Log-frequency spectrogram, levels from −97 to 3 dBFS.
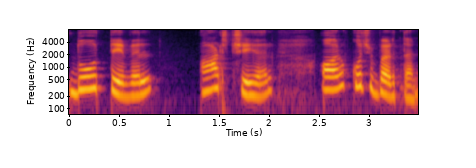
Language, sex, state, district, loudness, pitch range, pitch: Hindi, female, Delhi, New Delhi, -17 LUFS, 220-300 Hz, 265 Hz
